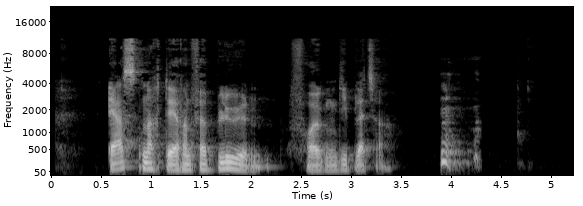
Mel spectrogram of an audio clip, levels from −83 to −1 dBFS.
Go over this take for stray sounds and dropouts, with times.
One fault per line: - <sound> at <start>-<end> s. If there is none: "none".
- laugh at 3.9-4.3 s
